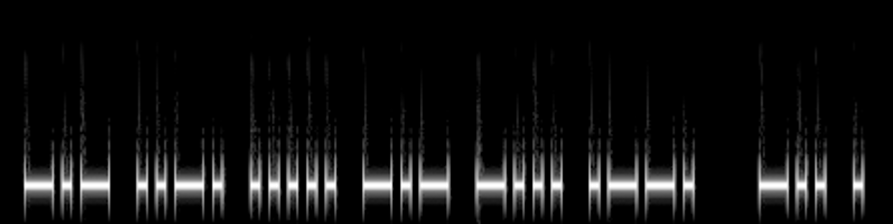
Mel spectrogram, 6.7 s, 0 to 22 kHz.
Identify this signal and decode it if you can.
Morse code, heard as a keyed tone, about 17 wpm, 700 Hz. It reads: KF5KBP DE
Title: USA Callsign DE Callsign 17wpm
